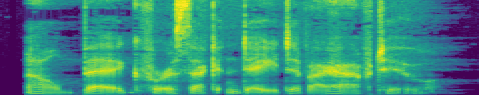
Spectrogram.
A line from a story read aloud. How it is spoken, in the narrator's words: Castiel says, his voice lower than it was earlier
